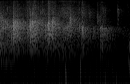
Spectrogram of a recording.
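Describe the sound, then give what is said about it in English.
A church audience claps hands during a sermon to give God praise, a steady, moderately loud patter of many overlapping claps, sustained throughout with a few sharper individual claps standing out. “Clap your hands and give God some praise today”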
